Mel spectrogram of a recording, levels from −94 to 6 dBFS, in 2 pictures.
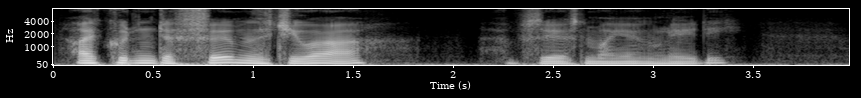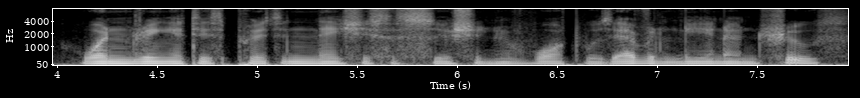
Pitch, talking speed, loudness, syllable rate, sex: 100 Hz, 160 wpm, -19 LUFS, 5.5 syllables/s, male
